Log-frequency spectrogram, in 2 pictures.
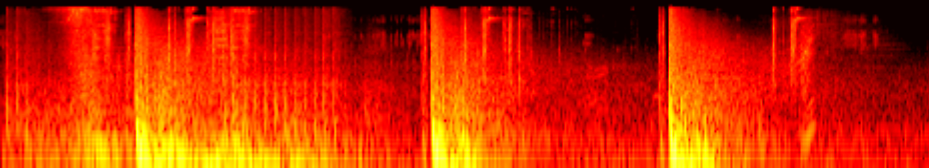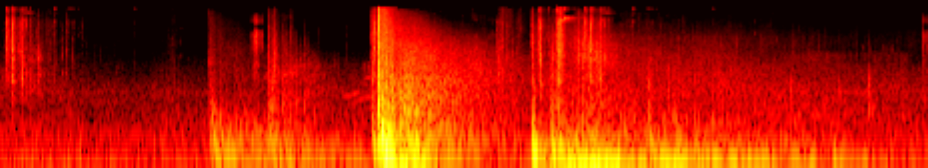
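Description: Rifle shots ring out one at a time, each with a rolling echo.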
